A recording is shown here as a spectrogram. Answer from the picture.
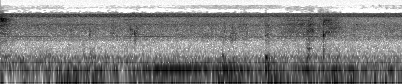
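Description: Faint outdoor ambience under trees: a steady, thin insect drone over a low hum and rumble, with a few light knocks.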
